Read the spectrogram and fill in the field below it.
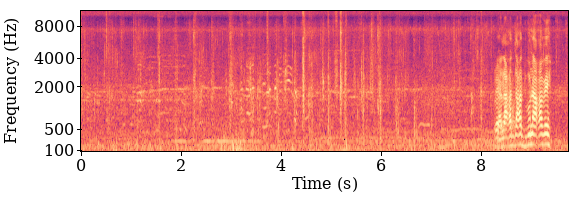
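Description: Footsteps tap on a wet paved road.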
